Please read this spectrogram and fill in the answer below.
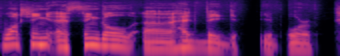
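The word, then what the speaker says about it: Hedwig: Uh Hadwig. Yes, you are pronouncing it right.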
